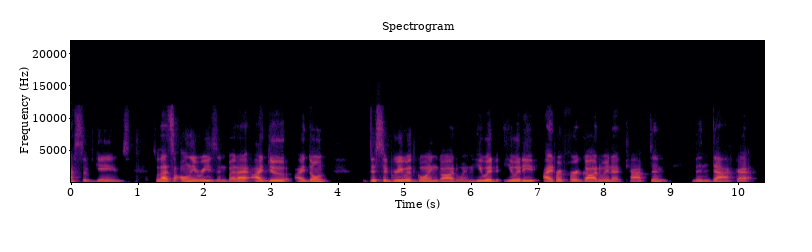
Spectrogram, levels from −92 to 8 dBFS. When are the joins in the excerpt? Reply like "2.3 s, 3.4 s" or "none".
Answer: 7.2 s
